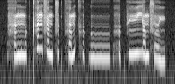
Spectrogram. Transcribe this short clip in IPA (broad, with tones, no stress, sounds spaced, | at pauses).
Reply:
h ɐ˨˧ ŋ m ʊ˨˥ k̚ t̪ʰ ɐ˥ ŋ s ɐ˨ n t͡s ʊ˧ k̚ t̪ʰ ɐ˨˥ m kʰ ʊ˨ k̚ l uː˨ | h ʊ˨ k̚ f yː˨˧ j ɐ˨˧ m s ɵ˨˩ ɥ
